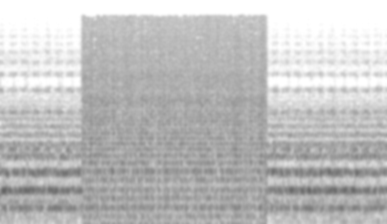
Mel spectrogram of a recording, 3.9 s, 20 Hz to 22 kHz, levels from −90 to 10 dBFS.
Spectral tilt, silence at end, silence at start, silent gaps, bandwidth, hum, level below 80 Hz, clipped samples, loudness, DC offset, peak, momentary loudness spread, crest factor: -2 dB/octave; 0 s; 0 s; none; 17 kHz; none; -60 dBFS; under 0.1%; -34 LUFS; under 0.1%; -22 dBFS; 1 LU; 14 dB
